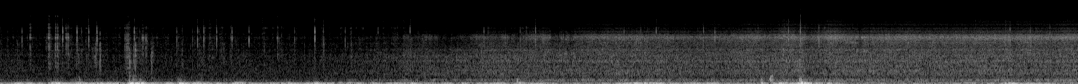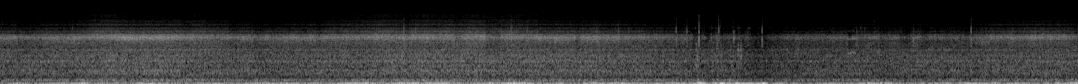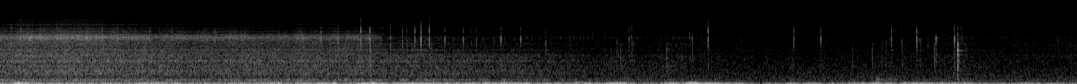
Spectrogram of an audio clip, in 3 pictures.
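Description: A mountain bike ridden fast down a gravel road, heard from a camera on the rider: wind rumbling on the microphone, tyres on loose gravel, and knocks and rattles over bumps. A steady high buzz comes in about five seconds in and fades out about twenty-five seconds in.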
